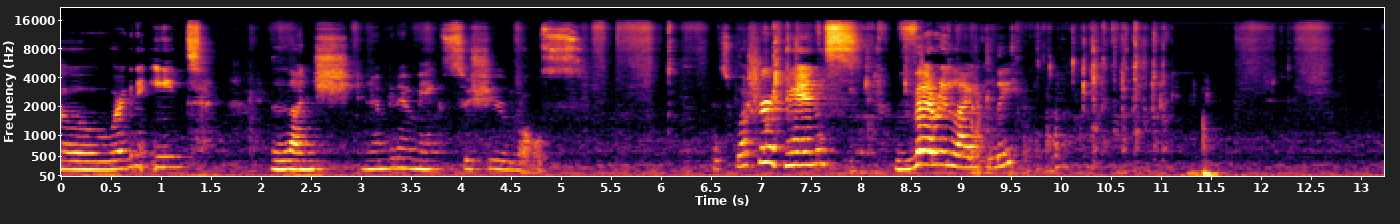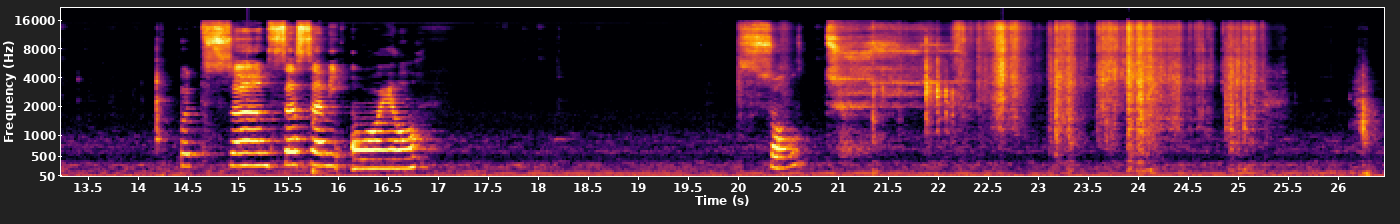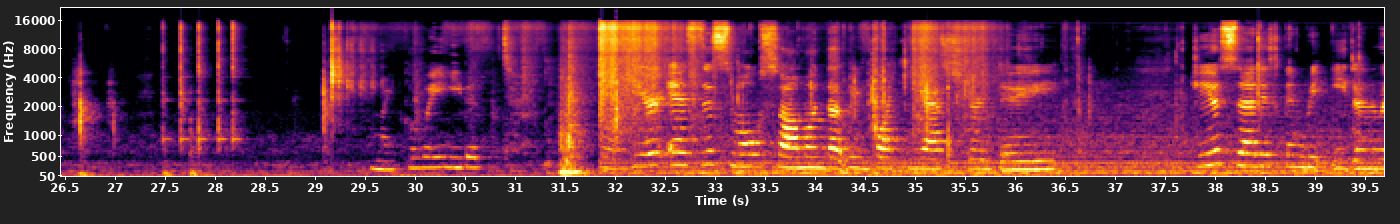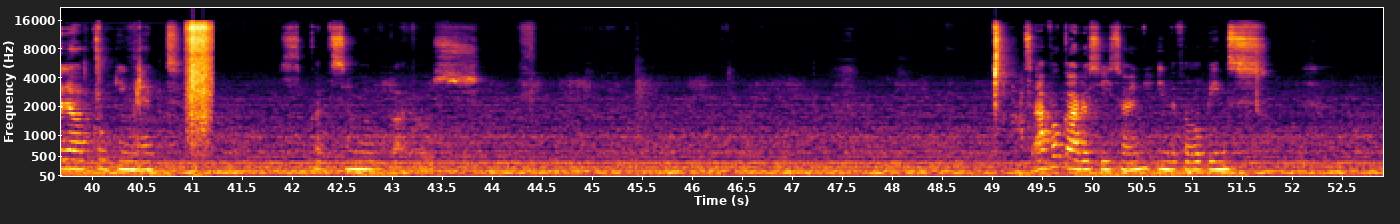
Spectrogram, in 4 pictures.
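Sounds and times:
appliance humming: 0.0s - 52.9s.

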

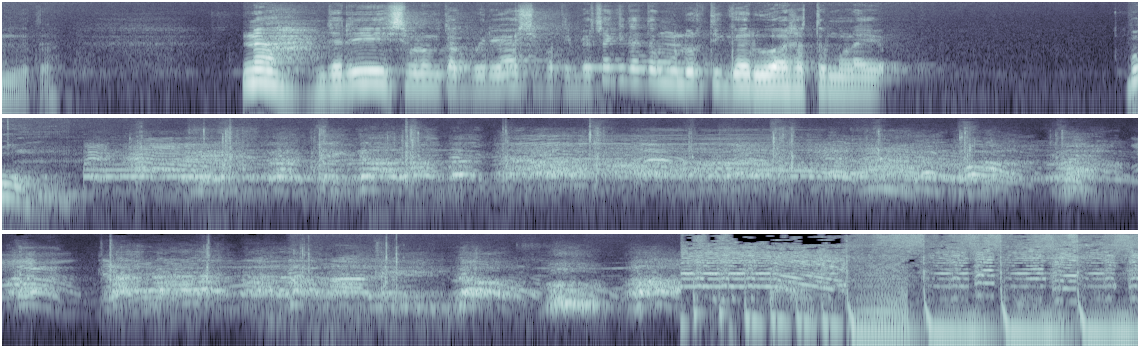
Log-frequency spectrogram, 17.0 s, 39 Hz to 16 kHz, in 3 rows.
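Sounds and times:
men shouting and cheering: 6.0s - 15.6s.

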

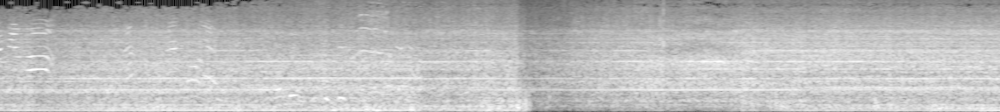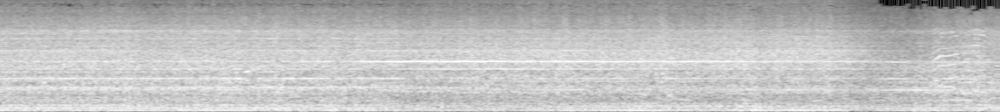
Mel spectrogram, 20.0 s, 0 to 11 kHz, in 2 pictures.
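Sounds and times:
tractor engine droning: 0.0s - 20.0s.

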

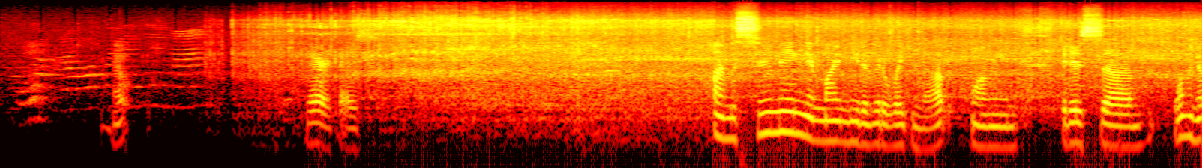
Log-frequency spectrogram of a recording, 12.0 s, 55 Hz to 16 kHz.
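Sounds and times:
model train motor whirring: 1.8s - 12.0s.

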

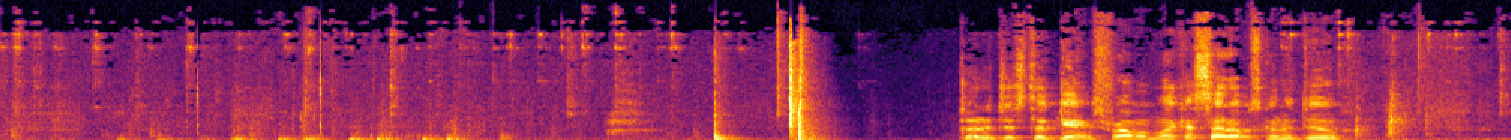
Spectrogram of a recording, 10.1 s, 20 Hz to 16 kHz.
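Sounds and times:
heavy footsteps on floor: 0.0s - 3.9s, 4.5s - 5.9s
loud thunks: 4.7s - 5.7s.

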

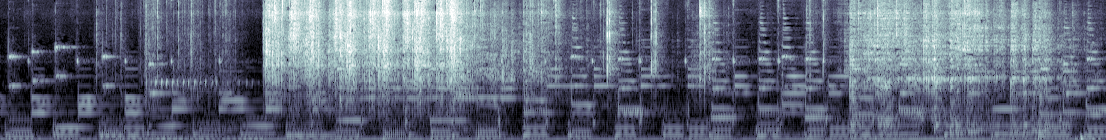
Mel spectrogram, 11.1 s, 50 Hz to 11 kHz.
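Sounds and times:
light background music: 0.0s - 11.0s
baby rattle shaken hard: 1.4s - 7.1s, 8.4s - 10.7s.

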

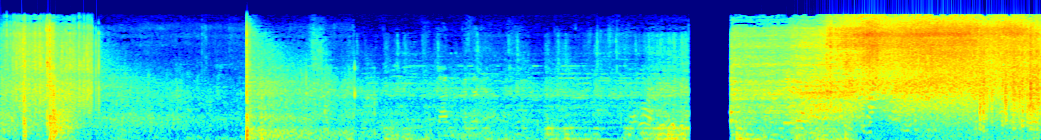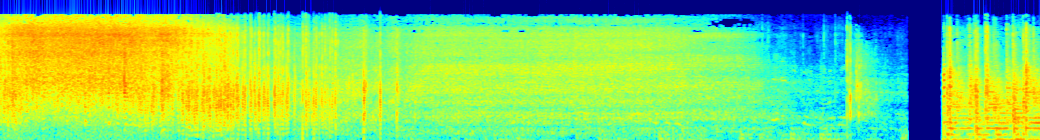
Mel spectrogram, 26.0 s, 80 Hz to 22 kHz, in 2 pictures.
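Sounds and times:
sharp crackling of fireworks: 0.0s - 4.6s, 9.2s - 22.8s, 23.6s - 24.0s
firework fountains hissing: 9.2s - 22.8s.

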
